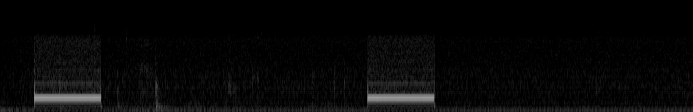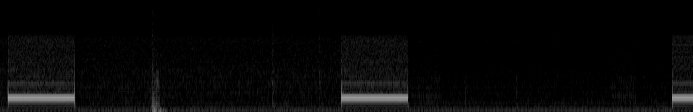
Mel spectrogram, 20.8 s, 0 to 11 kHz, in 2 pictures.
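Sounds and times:
faint low noise: 0.0s - 20.7s
telephone ringback tone of a call ringing before voicemail: 0.5s - 1.5s, 5.5s - 6.5s, 10.5s - 11.5s, 15.5s - 16.6s, 20.5s - 20.7s.

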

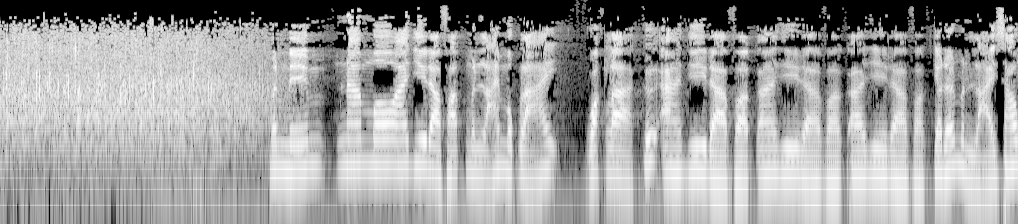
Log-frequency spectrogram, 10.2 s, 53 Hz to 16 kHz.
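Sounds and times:
audience applause at a Buddhist dharma talk: 0.0s - 2.9s
speech: 2.7s - 10.1s.

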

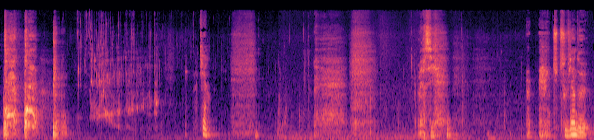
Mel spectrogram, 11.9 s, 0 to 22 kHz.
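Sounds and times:
harsh coughing from choking on a rabbit bone: 0.0s - 1.4s
liquid trickling and splashing: 1.5s - 4.6s
speech: 4.0s - 4.3s, 8.4s - 9.1s, 11.3s - 11.8s.

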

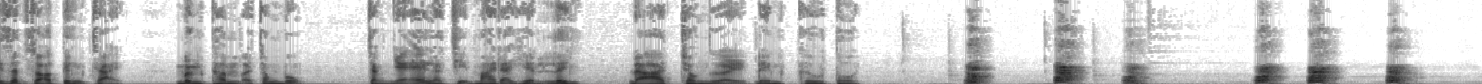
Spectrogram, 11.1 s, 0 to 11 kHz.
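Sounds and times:
speech: 0.0s - 6.5s, 7.2s - 8.6s
dog barking loudly and sharply: 7.2s - 8.6s, 9.4s - 10.7s.

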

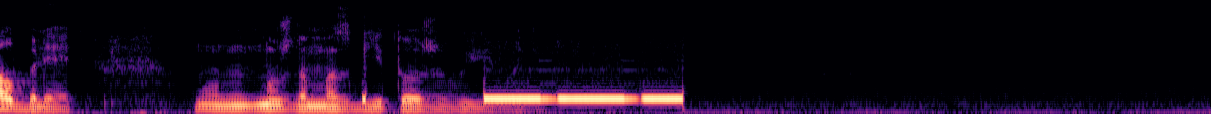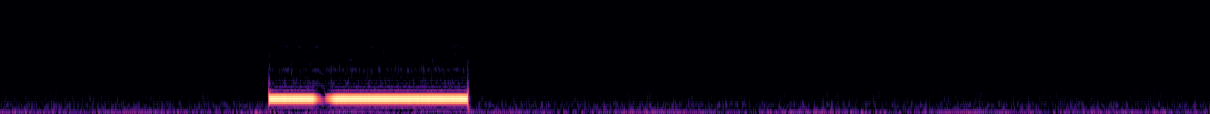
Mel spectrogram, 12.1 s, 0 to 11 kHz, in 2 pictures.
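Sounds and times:
speech: 0.0s - 2.7s
low hiss and hum: 0.0s - 12.0s
telephone busy signal for an engaged number: 2.4s - 3.4s, 7.4s - 8.4s.

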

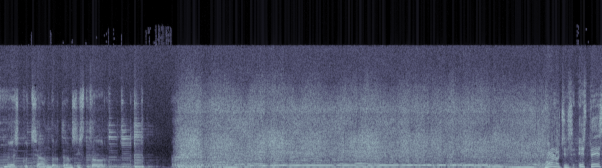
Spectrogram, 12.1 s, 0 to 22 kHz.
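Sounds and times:
speech: 0.1s - 3.0s, 11.2s - 12.0s
Formula 1 car engine roaring at the Montmeló racing circuit: 3.4s - 12.0s.

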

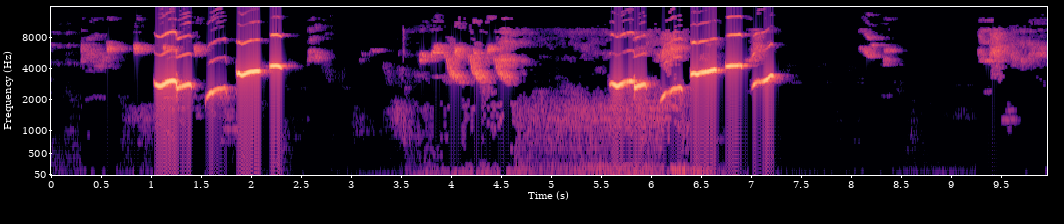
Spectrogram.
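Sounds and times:
female Oriental magpie-robin call with buzzy notes and sliding whistles: 1.0s - 2.4s, 5.5s - 7.3s.

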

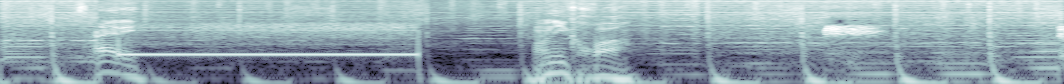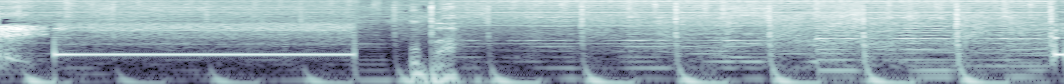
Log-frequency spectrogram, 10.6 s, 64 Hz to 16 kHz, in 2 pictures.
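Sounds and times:
rhythmic music: 0.0s - 10.6s
speech: 0.5s - 0.8s, 2.6s - 3.2s, 5.2s - 5.8s
sustained steady telephone tone: 0.5s - 2.1s, 5.3s - 7.1s
telephone dialing beeps as a call is placed: 0.6s - 2.1s, 5.6s - 7.1s.

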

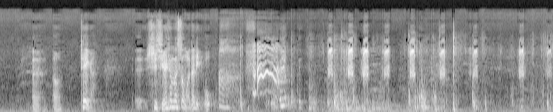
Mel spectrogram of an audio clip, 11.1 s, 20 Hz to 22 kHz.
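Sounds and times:
speech: 0.6s - 2.0s, 2.7s - 7.5s
laughter: 4.9s - 6.2s
frogs croaking during a Beijing stage performance: 6.6s - 9.7s, 10.3s - 11.0s.

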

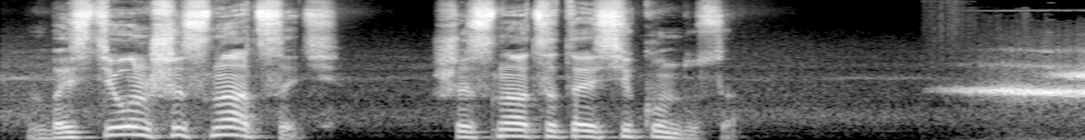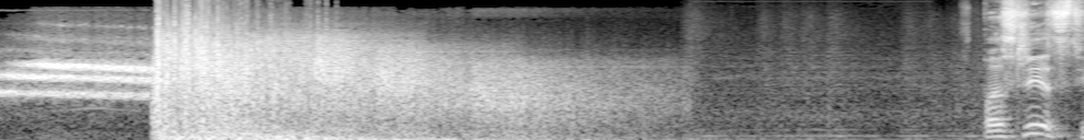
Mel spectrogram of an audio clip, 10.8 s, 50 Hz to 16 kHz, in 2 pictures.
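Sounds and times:
speech: 0.1s - 3.8s, 10.3s - 10.8s
sirens blaring from a fortress wall: 4.8s - 8.7s
heavy explosion from a fortress wall: 4.8s - 8.9s.

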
